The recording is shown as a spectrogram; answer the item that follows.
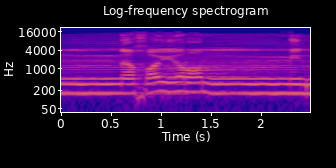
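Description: A male voice chanting Quranic recitation in Arabic, holding long drawn-out notes, with a brief break a little under a second in.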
